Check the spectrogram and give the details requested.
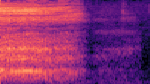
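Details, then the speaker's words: Adult smoker of hand-rolled cigarettes demonstrating his breathing: a single harsh, raspy breath with a faint wheezy tone, cutting off after about half a second. "so I wouldn't recommend them because my cough like this is what I sound like when I breathe"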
